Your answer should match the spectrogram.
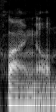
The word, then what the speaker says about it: genre: Det stavas genre, men det uttalas genre.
